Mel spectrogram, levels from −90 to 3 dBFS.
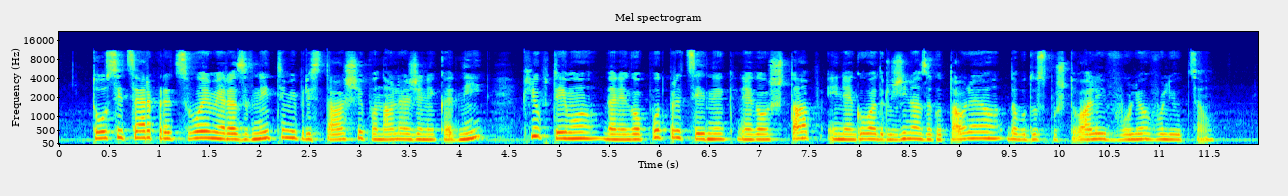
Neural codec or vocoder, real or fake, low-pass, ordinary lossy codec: codec, 24 kHz, 3.1 kbps, DualCodec; fake; 10.8 kHz; AAC, 32 kbps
